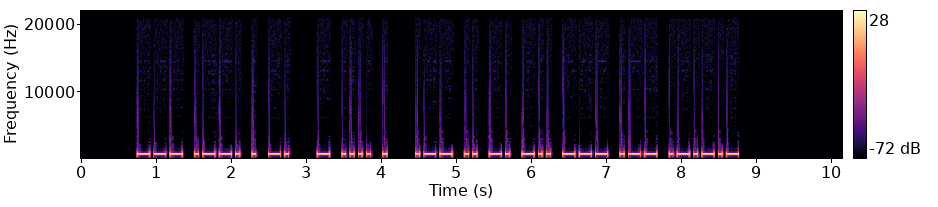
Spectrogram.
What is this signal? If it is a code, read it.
Morse code, heard as a keyed tone, about 22 wpm, 690 Hz. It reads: OPEN THE WINDOW.
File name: practice / 22wpm / Easy Sentences with Hints - 22wpm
